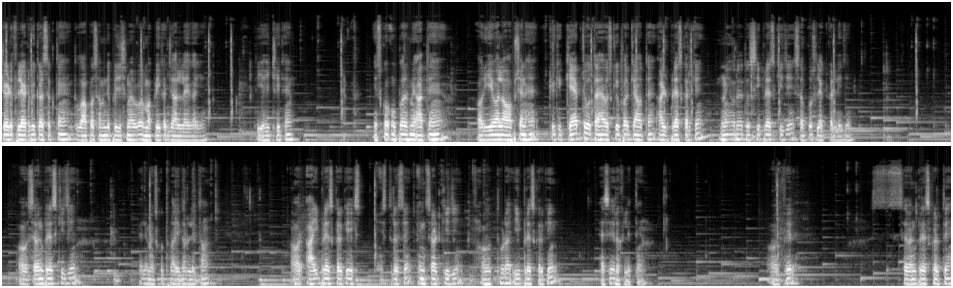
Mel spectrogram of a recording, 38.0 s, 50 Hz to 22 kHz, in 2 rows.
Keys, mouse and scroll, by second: 0.0 right click, 0.4 click, 0.7-1.7 right drag, 0.7 middle click, 1.7-2.6 middle drag, 2.6 click, 3.0 right click, 4.4 click, 4.9 KP_1, 5.8-6.6 middle drag, 6.6 click, 7.3 Tab, 8.0 scroll up 1, 8.6 alt+z, 9.4 scroll down 1, 9.5-10.6 scroll up 1, 10.6-11.6 shift+middle drag, 11.6 click, 13.0 alt+click, 13.6 alt+click, 16.4 click, 19.4 KP_7, 20.4 shift+middle click, 21.2 Tab, 21.7 click, 22.4 Tab, 22.8-24.6 shift+middle drag, 26.7 KP_1, 27.3 shift+middle click, 27.9-28.2 scroll up 5, 28.4 shift+middle click, 29.0 e, 36.6 right click, 37.0 KP_7.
